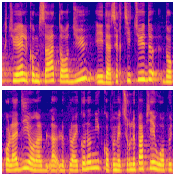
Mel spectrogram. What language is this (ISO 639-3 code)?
gsw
